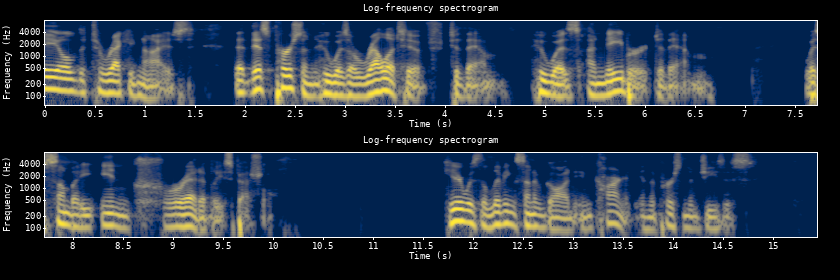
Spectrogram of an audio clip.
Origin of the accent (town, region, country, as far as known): Calgary, Alberta, Canada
